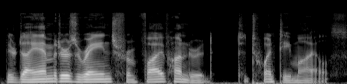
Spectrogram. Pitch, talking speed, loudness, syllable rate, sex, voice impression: 110 Hz, 155 wpm, -19 LUFS, 4.8 syllables/s, male, masculine, adult-like, tensed, powerful, slightly hard, clear, fluent, intellectual, slightly calm, slightly wild, lively, slightly strict, slightly sharp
